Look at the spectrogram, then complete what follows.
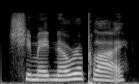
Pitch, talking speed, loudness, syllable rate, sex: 215 Hz, 170 wpm, -16 LUFS, 4.3 syllables/s, female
